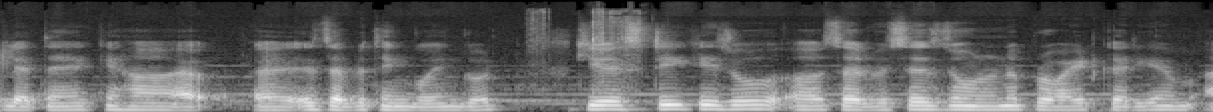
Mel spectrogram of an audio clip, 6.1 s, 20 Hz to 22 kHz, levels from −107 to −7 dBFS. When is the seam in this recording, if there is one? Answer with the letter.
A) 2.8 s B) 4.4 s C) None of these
A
